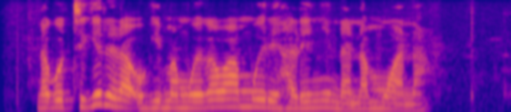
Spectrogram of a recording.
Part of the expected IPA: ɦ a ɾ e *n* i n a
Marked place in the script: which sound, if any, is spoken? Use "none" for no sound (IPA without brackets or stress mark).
ɲ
